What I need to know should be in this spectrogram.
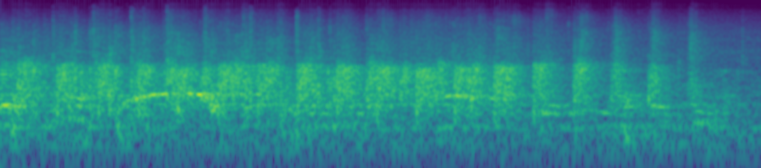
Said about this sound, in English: So could y'all please give him a round of applause.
